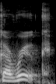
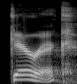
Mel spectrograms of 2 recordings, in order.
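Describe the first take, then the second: First: The last syllable sounds like 'ruck'. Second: The last syllable sounds like 'rick'. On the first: "so many people pronounce it Garuk because R U C K is the last four letters" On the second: "so many people pronounce it Garrick"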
